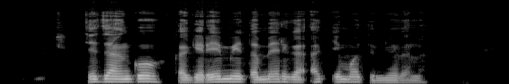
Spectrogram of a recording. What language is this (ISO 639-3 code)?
kln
